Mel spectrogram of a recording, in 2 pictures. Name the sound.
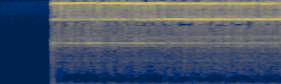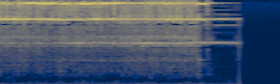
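alarm clock ringing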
